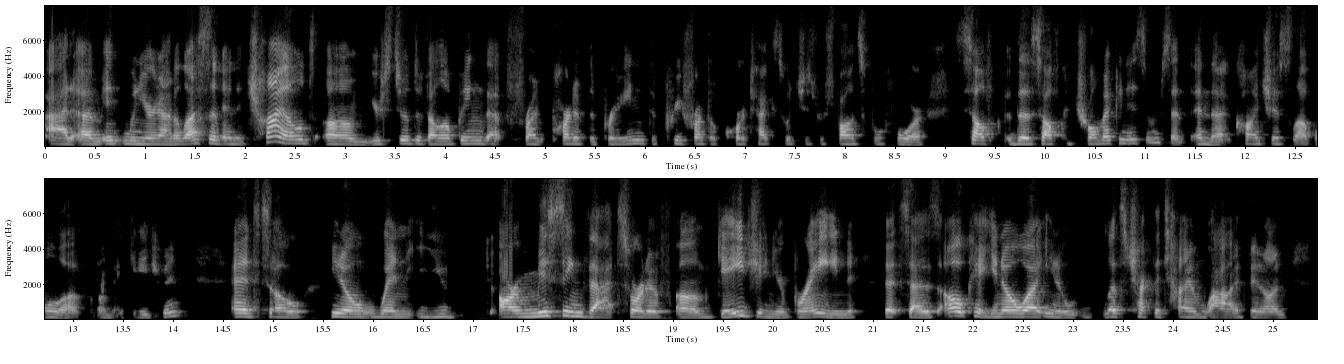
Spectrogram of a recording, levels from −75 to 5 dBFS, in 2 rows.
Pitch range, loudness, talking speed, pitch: 165-190 Hz, -23 LUFS, 170 wpm, 175 Hz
